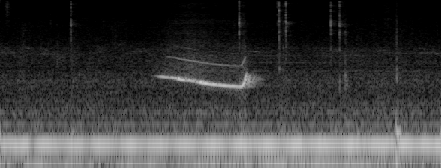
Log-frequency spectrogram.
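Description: A few sharp computer mouse clicks over a steady low electrical hum, as the top rows of an on-screen list are selected; about halfway through, a short tone slides down in pitch and then jumps back up.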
